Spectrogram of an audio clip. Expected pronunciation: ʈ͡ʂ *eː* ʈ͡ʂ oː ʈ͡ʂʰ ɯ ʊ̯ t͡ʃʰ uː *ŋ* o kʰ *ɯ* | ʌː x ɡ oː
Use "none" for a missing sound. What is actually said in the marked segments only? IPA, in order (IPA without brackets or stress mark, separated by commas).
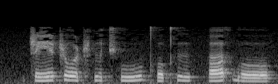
eː, kʰ, ɯ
